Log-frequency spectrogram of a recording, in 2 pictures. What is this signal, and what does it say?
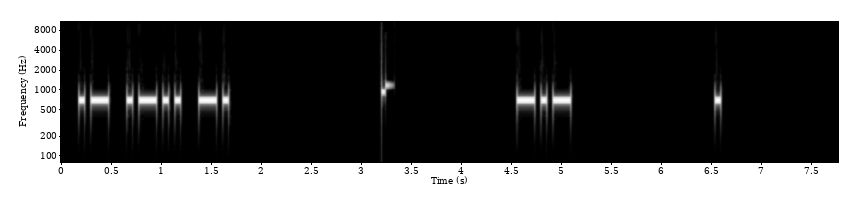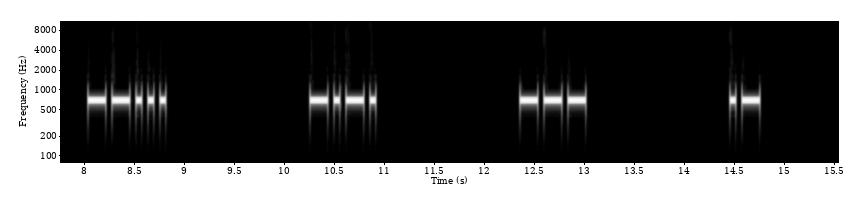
Morse code, heard as a keyed tone, about 20 wpm, spaced as for 7 wpm, 700 Hz. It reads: ALN KE7COA
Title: USA Call Signs - 6 Characters - 8x Character Spacing - 20wpm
